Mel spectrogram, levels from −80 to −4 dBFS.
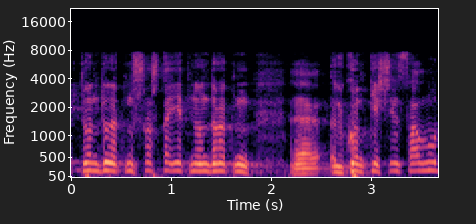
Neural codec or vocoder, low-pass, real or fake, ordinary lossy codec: codec, 16 kHz, 8 kbps, FreqCodec, smaller model; none; fake; none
